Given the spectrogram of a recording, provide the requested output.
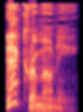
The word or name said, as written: acrimony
